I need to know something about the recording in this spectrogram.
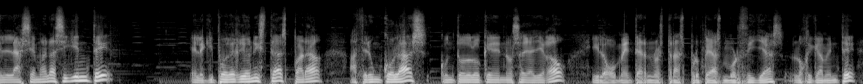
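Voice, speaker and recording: A man's voice: on the low side, a little mellow. A man with a Castilian accent from Spain, presenting casually as a radio host in a chatty, colloquial way. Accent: Spanish from Spain.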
